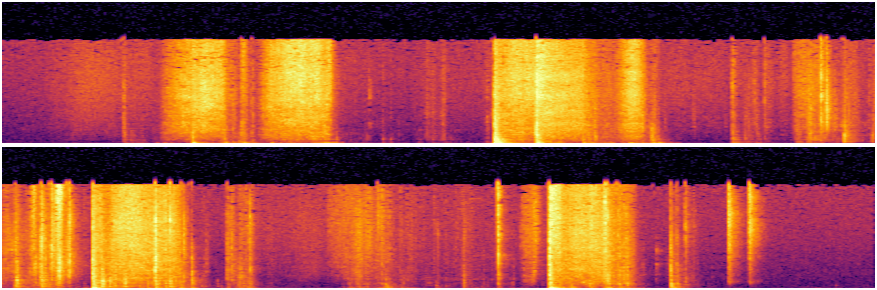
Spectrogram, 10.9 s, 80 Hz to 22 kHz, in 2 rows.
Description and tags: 11 Manipulation with the Hardcover files
Putting hardcover into the book shelf.
Panska, Czech, Hardcover, Office, CZ, files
